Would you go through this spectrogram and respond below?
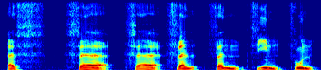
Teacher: Donc la différence, c'est le point d'articulation. Donc la lettre fa, F, en français F, donc les incisives supérieures avec l'intérieur des lèvres inférieures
